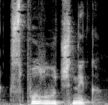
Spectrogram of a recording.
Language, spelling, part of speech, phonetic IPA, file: Ukrainian, сполучник, noun, [spoˈɫut͡ʃnek], Uk-сполучник.ogg
- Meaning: conjunction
